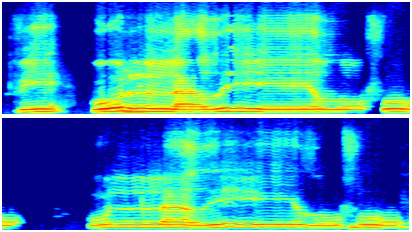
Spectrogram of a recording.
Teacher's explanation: roh sukun yang disukunkan oleh dhammah atau fathah, rohnya tetap tebal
